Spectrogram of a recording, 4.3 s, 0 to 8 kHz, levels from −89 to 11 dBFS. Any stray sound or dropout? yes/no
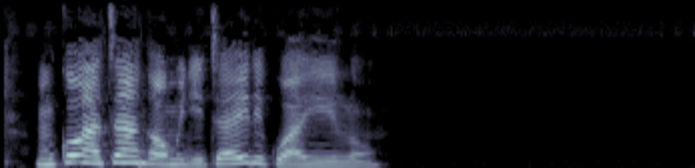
no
